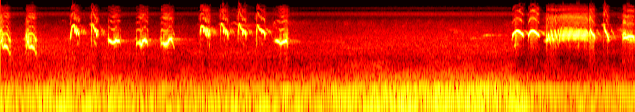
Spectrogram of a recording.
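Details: Orange-headed thrush (Geokichla citrina) song, used as a sound for training kept birds: quick bursts of clear, varied whistled and chattering notes in short phrases with brief pauses, ending in a louder rich run.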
